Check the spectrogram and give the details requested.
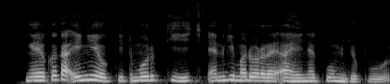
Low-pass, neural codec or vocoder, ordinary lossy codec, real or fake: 19.8 kHz; vocoder, 48 kHz, 128 mel bands, Vocos; Opus, 32 kbps; fake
